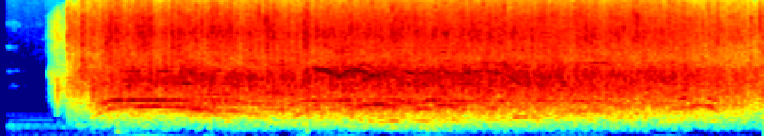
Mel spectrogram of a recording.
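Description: Theatre audience applauding, fading in within the first second and then holding steady, with a few voices calling out above the clapping.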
